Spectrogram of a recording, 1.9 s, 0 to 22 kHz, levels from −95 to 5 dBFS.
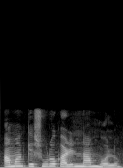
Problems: background conversations at intervals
